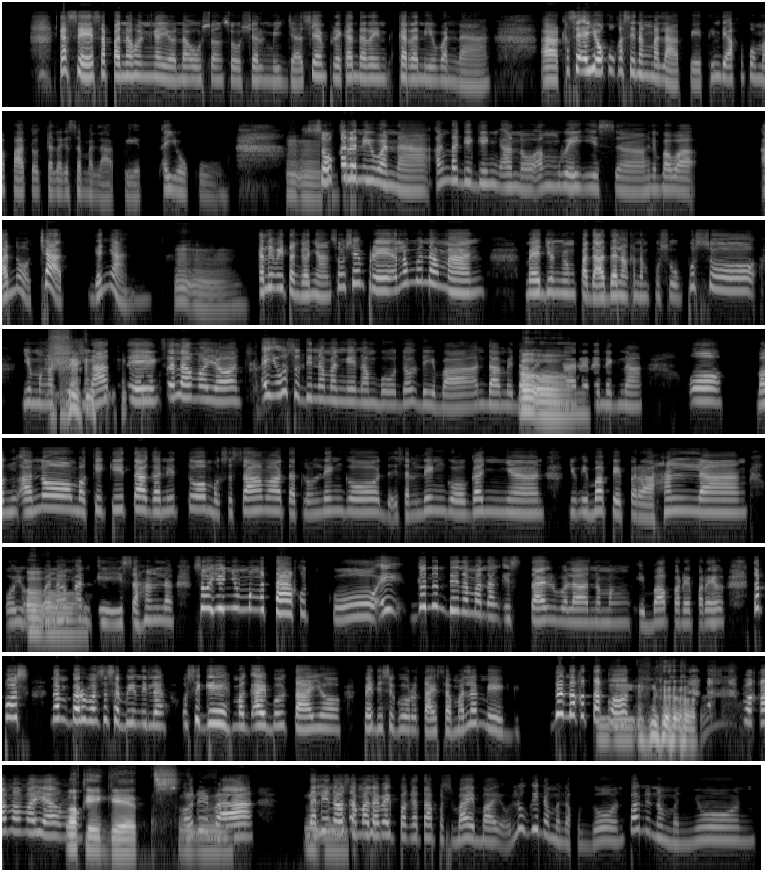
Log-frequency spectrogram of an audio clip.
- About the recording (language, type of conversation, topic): Filipino, advice, Bakit ako natatakot na subukan muli matapos ang paulit-ulit na pagtanggi?
- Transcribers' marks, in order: breath; laugh; other noise; laugh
